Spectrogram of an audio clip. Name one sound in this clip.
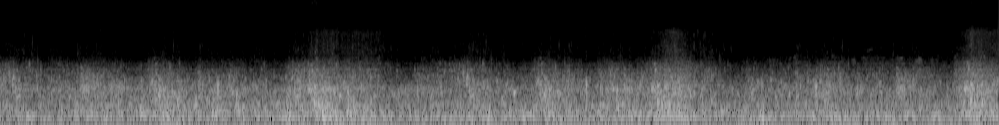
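Wind rushes past steadily in a deep roar.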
